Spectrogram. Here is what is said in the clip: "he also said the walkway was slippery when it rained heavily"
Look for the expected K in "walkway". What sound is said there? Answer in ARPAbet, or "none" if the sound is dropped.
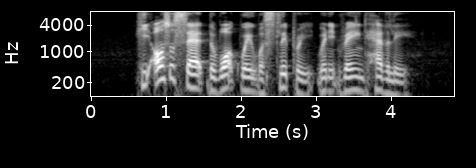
K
